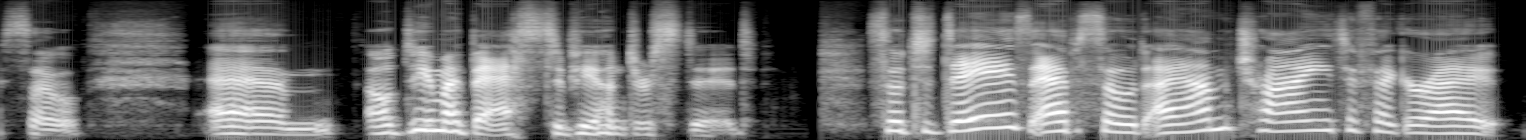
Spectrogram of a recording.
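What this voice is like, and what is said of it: Mixed, wavering Scottish accent. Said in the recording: “how weird and wonky my accent sounds, because my parents are here staying from Scotland ... the more my accent just kind of like doesn't really know where it lives anymore”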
